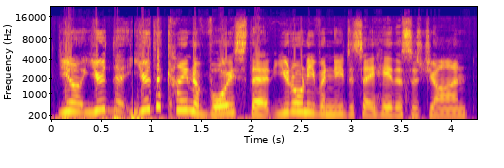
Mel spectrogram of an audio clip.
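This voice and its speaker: A woman's voice: a little high, a little fast, clean tone, no room sound, low-quality recording. A woman hosting a radio marathon, chatting with a guest on the phone and laughing along. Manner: friendly, laughs along, upbeat. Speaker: radio host. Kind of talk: casual radio chat. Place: radio studio.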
